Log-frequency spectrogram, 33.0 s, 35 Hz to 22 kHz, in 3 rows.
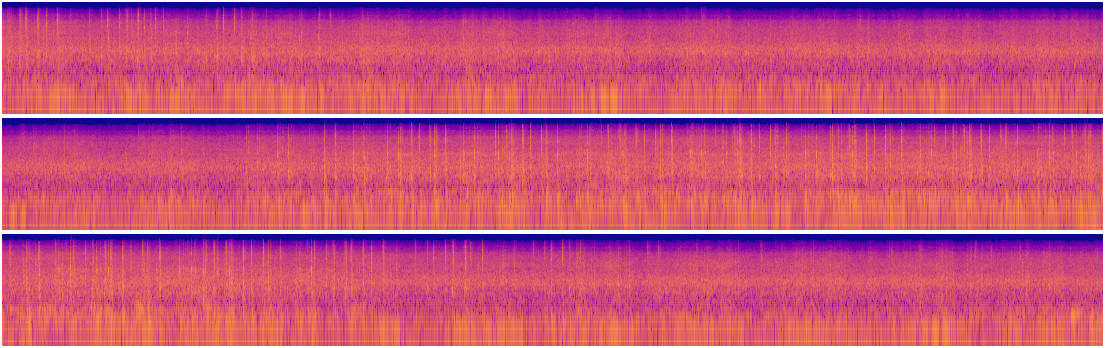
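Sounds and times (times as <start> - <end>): model train wheels clattering: 0.0 - 4.8, 11.6 - 33.0.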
